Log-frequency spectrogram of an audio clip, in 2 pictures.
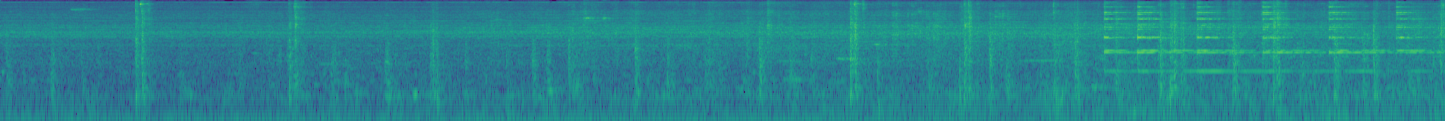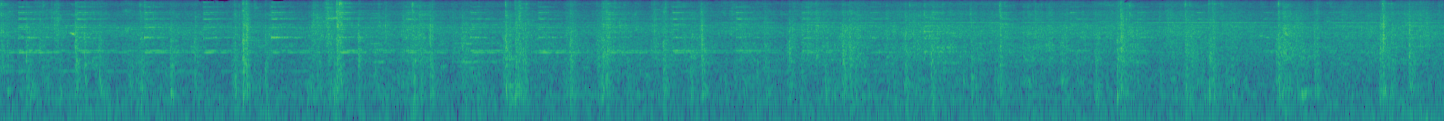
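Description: Passenger coaches of a steam excursion train rolling slowly past, their wheels clicking over the rail joints. A steady high wheel squeal comes in about eleven seconds in and dies away about ten seconds later.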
